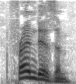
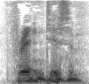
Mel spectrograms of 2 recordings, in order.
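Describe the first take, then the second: First: It is said in the speaker's normal voice. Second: It is said in a put-on Ocelot-like voice.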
